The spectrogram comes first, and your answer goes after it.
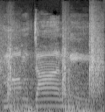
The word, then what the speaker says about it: Mamdani: MANTA The name is Mamdani.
